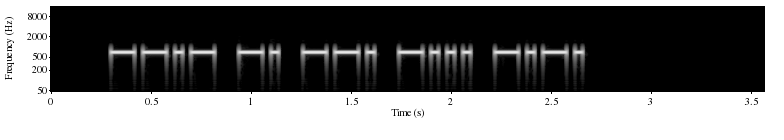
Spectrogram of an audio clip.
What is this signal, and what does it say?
Morse code, heard as a keyed tone, about 30 wpm, 700 Hz. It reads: QNGBC
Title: Code Groups - 5 Letters - 30wpm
